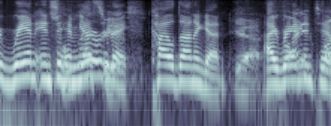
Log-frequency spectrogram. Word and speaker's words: Dunnigan: This is so Kyle Dunning, how do you say his name? Dunnigan.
